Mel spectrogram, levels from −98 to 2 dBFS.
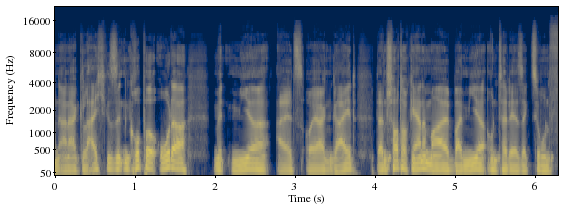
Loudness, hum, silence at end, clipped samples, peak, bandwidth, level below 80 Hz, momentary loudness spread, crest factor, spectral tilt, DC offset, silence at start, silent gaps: -24 LUFS; none; 0 s; under 0.1%; -8 dBFS; 13.5 kHz; -38 dBFS; 8 LU; 16 dB; -6.5 dB/octave; under 0.1%; 0 s; none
